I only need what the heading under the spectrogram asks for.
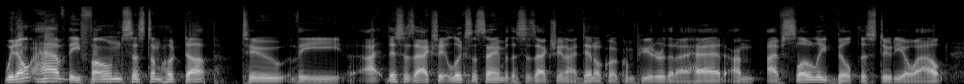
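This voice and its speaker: Deep-voiced man hosting a morning show. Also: a little fast, few pauses. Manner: jokey, reads news items and quizzes co-hosts. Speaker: host. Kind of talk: casual morning show chat. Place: small studio. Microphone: headset.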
